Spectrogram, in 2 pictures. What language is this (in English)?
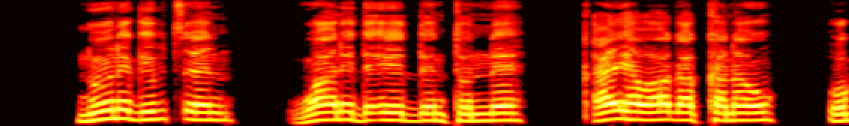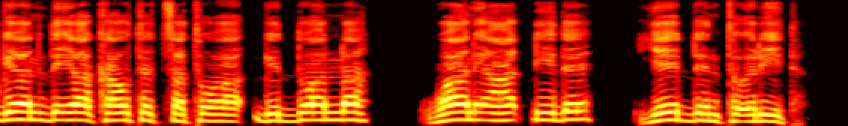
Dawro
